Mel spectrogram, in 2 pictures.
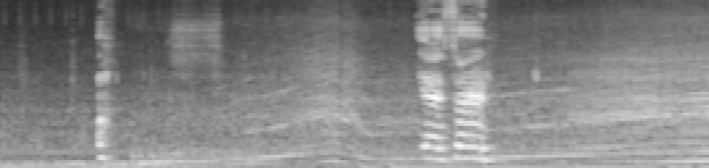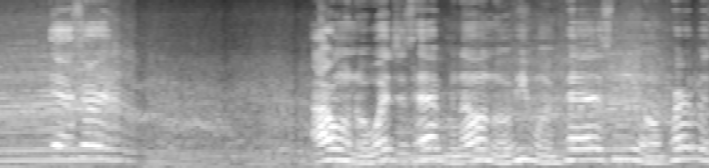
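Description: A car engine revs and rises in pitch as the car speeds up.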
